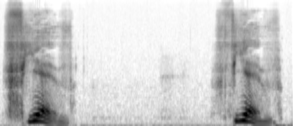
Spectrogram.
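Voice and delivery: "Fièvre." said with a falling tone and no final r; Creole word demo. Shown as a demonstration. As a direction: model the Creole "Fièvre." for learners. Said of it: "in Creole is fièvre".

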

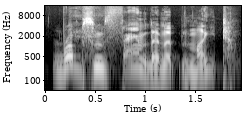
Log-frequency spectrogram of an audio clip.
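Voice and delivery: mock Australian, trying harder; Australian accent. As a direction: have another stab at sounding Australian. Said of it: "My Australian accent's fucking terrible".

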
